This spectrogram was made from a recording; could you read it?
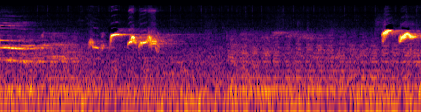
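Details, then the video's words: Red-whiskered bulbul singing in a competition: a quick cluster of sweet whistled notes around one second in, a long quiet gap, then one more brief, slurred whistle near the end. "Chào mào hót đấu"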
